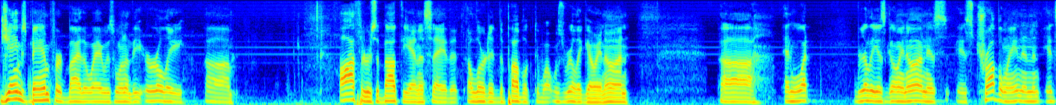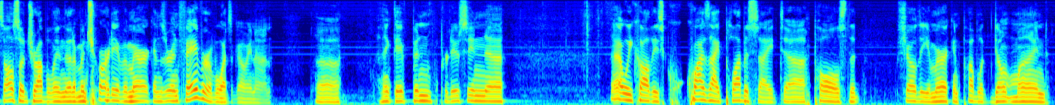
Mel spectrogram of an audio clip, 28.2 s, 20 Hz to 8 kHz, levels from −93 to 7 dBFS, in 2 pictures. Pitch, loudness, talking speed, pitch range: 135 Hz, -22 LUFS, 155 wpm, 125-145 Hz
